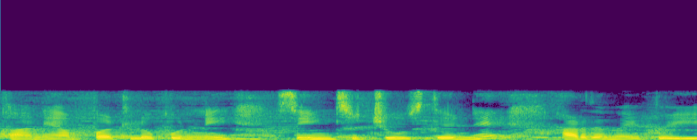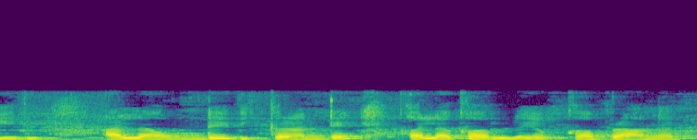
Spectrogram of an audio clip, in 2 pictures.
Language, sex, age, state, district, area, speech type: Telugu, female, 30-45, Telangana, Ranga Reddy, urban, spontaneous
